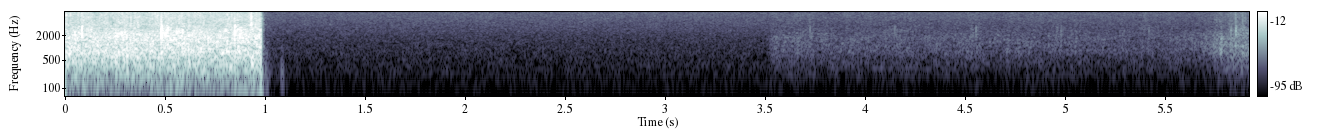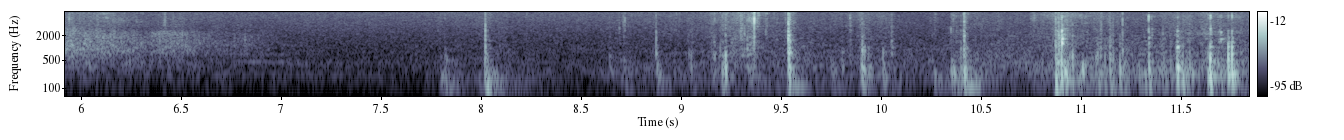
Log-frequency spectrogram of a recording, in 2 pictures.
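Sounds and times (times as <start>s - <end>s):
church congregation clapping to welcome a guest speaker: 0.0s - 1.0s.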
